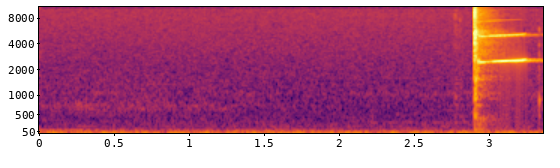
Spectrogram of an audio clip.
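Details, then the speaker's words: WZRELB 3000W pure sine wave inverter, battery connected, switched off after charging: near silence then one short high beep about a third of a second; normal shutdown tone, not capacitor discharge. "but notice the difference in the length of the tone when it was actually discharging so when the battery is on and you just turn off the inverter after it's been charged"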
